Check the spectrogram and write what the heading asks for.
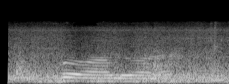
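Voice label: "bo1luo2", Mandarin Chinese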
